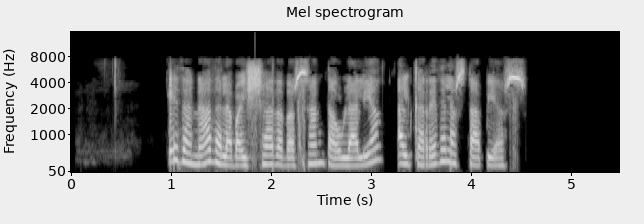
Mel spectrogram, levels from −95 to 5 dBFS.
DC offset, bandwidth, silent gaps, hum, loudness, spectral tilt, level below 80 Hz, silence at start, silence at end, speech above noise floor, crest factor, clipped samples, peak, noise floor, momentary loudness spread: under 0.1%; 8 kHz; none; none; -13 LUFS; -2 dB/octave; -58 dBFS; 0.95 s; 0.95 s; 27 dB; 16 dB; under 0.1%; 0 dBFS; -41 dBFS; 8 LU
